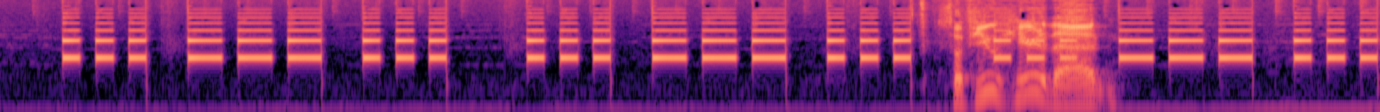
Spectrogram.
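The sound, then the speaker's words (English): Steady electronic tone beeps tap out Morse code SOS, quick short pulses alternating with longer ones in repeating groups. A voice briefly speaks over the beeping midway through. “SOS is adopted as the international distress signal, replacing CQD. Here's the Morse code of the SOS.”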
